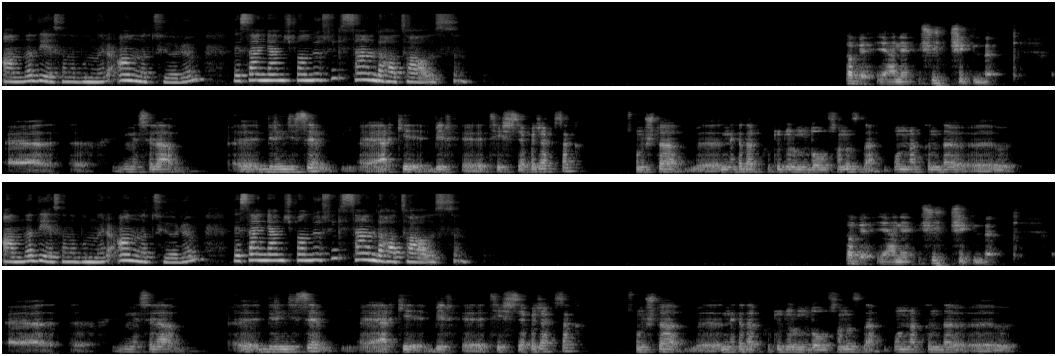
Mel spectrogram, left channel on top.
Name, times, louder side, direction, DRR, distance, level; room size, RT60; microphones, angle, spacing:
voice 1, 0.0-4.7, equal, 10° right, 1.9 m, -26 dB
voice 2, 8.4-10.0 10.3-12.3 12.8-16.3 16.9-20.6, left 2 dB, 30° left, 2.4 m, -32 dB
12.0 x 5.7 x 2.5 m
head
